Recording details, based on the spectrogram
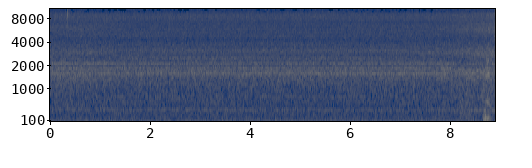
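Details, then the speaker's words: Anycubic Kobra 2 Max 3D printer during calibration after upgrade to a Noctua fan with 24V-to-12V step-down converter: soft steady airy hum with faint constant tone, no rattle or whine; much quieter than before. "but you can still hear how much quieter it is than what it was before listen for a second and if you have a cobra 2 max you'll probably want to do this upgrade as well"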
